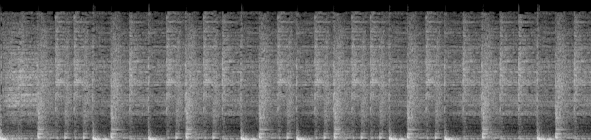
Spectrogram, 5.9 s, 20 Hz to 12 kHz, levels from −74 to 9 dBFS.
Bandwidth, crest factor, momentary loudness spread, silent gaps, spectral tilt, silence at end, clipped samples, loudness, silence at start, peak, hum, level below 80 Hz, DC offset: 11.5 kHz; 12 dB; 1 LU; none; -3 dB/octave; 0 s; 0.1%; -12 LUFS; 0 s; 0 dBFS; none; -30 dBFS; 0.1%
